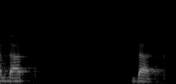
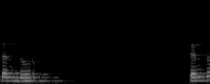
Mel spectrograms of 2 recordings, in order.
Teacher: तुमच्या जिभेचा शेंडा दाताला टिकतो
